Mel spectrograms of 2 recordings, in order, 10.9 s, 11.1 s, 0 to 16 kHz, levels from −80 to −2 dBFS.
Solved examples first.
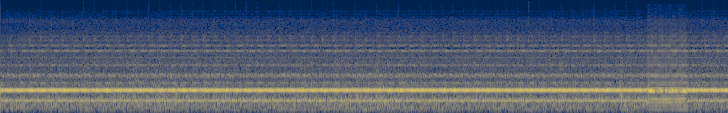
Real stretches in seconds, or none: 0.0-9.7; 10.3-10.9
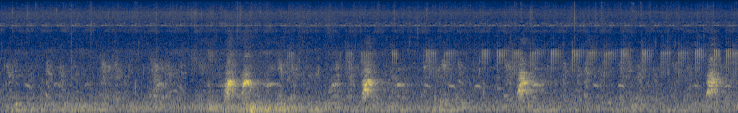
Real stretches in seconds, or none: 0.0-2.8; 4.3-11.1

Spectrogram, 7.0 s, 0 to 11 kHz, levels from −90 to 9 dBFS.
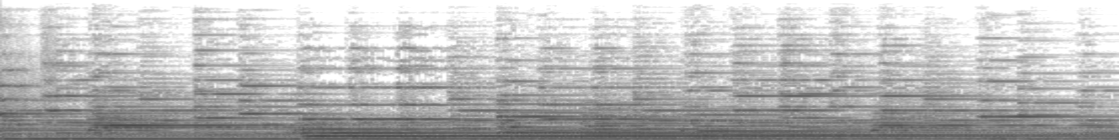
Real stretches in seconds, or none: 0.7-1.8; 3.2-7.0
